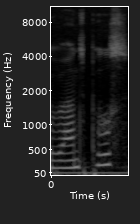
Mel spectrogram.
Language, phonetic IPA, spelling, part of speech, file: Latvian, [væ̀ntspils], Ventspils, proper noun, Lv-Ventspils.ogg
- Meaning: Ventspils (a city on the coast of Latvia)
